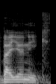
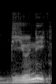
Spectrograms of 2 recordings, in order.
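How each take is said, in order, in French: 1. Le mot est prononcé avec un accent anglais. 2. Le mot est prononcé avec un accent français. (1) "je veux faire mon malin avec un accent euh, anglais qui déchire" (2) "en français, on dit bionique"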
